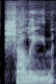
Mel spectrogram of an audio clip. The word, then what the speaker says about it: Chalene: And that is spelled C-H-A-L-E-N-E, Chalene.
